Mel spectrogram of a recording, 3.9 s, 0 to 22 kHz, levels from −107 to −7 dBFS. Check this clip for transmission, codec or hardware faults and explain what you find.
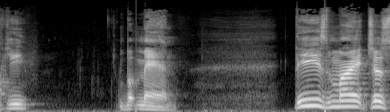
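The speech has two brief underruns with held sample, at 1.36 s and 3.25 s. Each time the output buffer ran dry and the converter held its last value, so the waveform goes flat for 2.9 ms and 11.6 ms. That fits 128- and 512-sample buffers. About 3 ms and 10 ms of audio went missing.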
